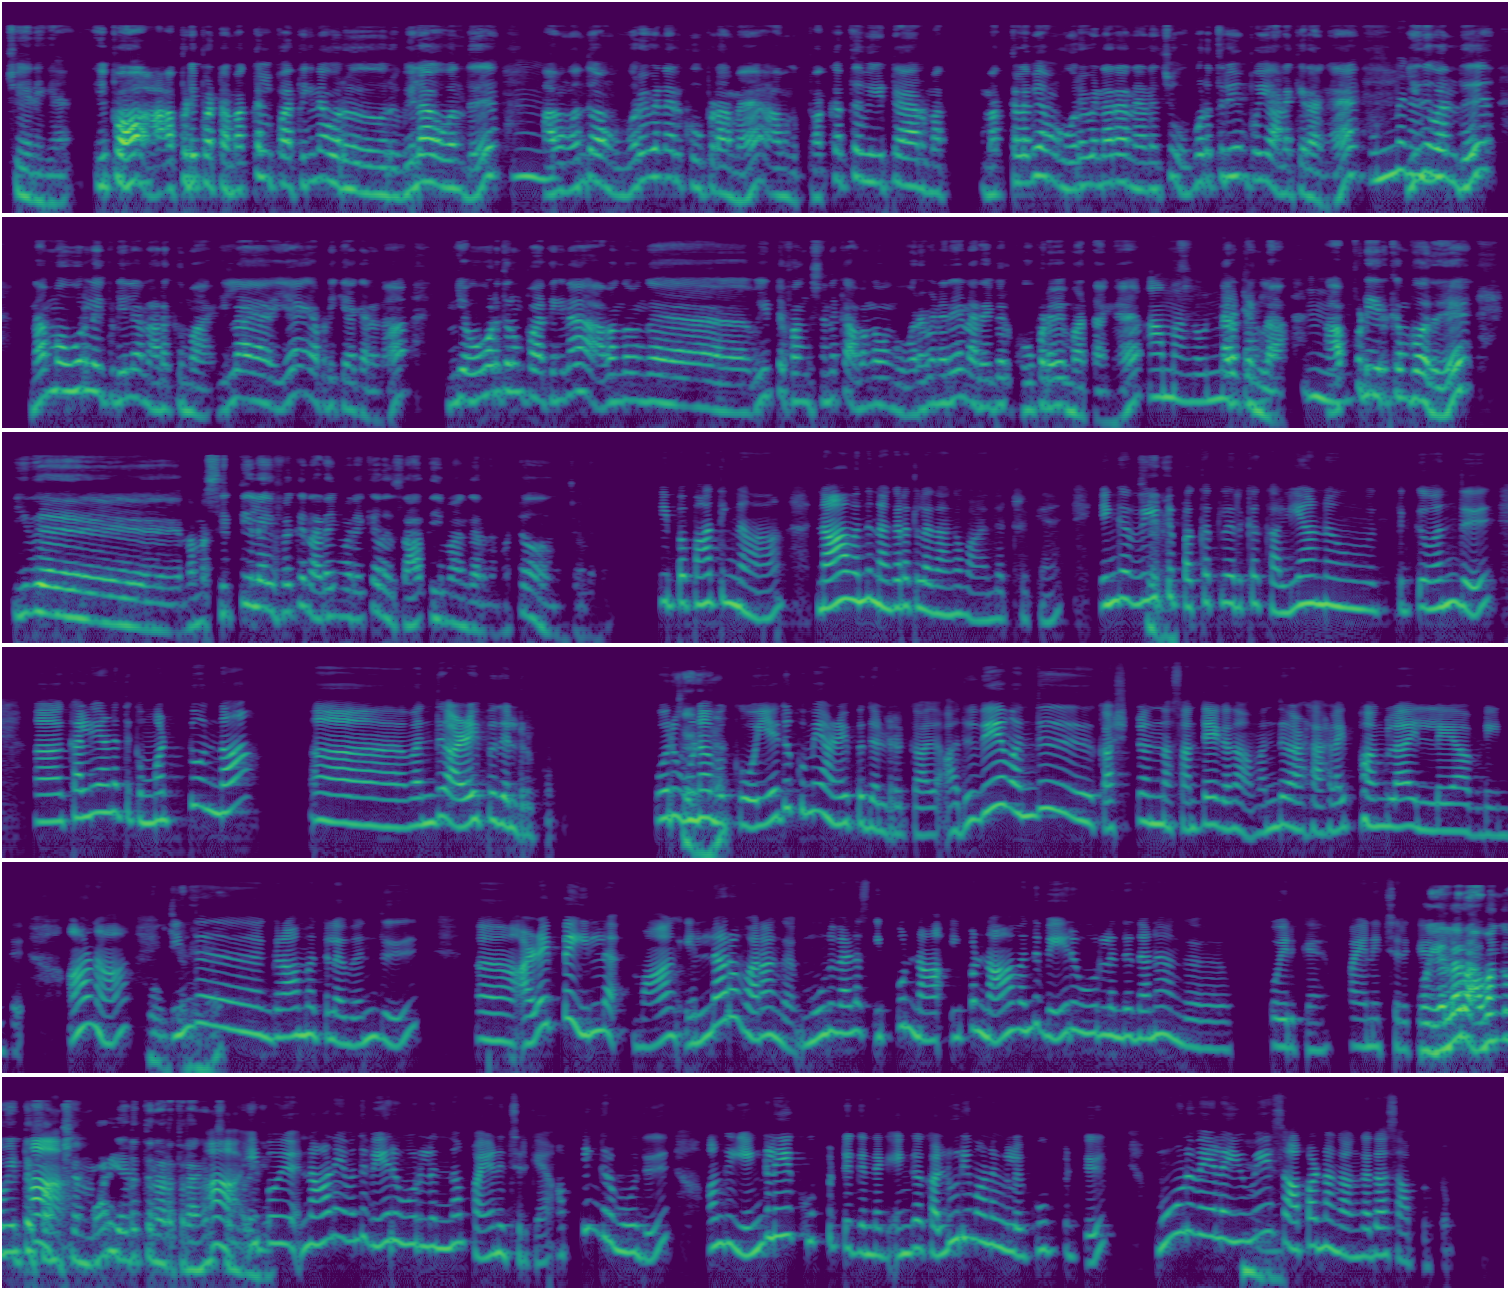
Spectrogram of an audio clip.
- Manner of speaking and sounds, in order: in English: "ஃபங்ஷனுக்கு"; drawn out: "இது"; in English: "லைஃப்க்கு"; laughing while speaking: "அழைப்பாங்களா?"; other noise; in English: "ஃபங்ஷன்"
- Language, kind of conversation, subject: Tamil, podcast, மொழி தடையிருந்தாலும் உங்களுடன் நெருக்கமாக இணைந்த ஒருவரைப் பற்றி பேசலாமா?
